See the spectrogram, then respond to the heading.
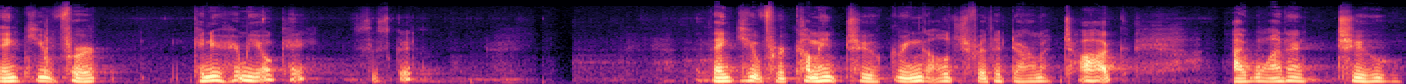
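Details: Adult woman speaking; normal speech.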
